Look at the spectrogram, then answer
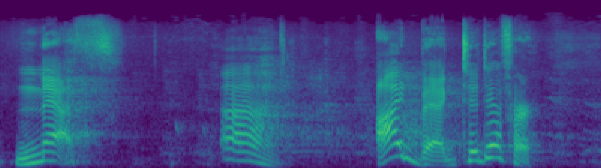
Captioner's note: audience laughs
